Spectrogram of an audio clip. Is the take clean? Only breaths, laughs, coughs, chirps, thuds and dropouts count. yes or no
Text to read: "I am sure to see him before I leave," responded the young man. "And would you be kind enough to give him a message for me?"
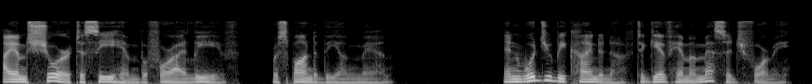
yes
